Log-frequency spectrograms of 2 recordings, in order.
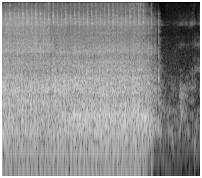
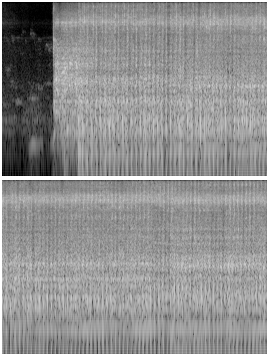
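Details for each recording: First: Honda Twister motorcycle idling normally after a suspected cam chain noise was resolved with a simple procedure, without opening the cover: a steady, even patter with no chain rattle, then the engine is cut off. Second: Honda Twister single-cylinder motorcycle at idle with a dry metallic clatter like a chain; suspected slack cam chain because the cam chain tensioner may have failed and is not tensioning the chain.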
